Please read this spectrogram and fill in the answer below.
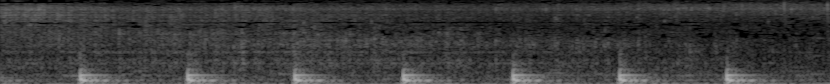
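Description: Carrot malpua batter frying in hot ghee in an iron kadai, a steady soft sizzle. Over it runs a regular soft knock with a low ring, about twice a second.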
